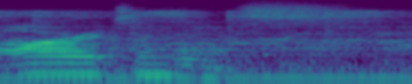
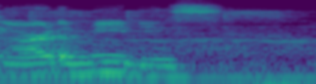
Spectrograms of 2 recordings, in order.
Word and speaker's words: Artemis: It's pronounced Artemis. Artemis? I'm saying Artemedes.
